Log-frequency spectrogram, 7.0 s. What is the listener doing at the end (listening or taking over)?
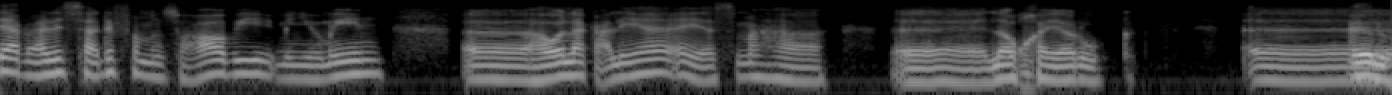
listening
